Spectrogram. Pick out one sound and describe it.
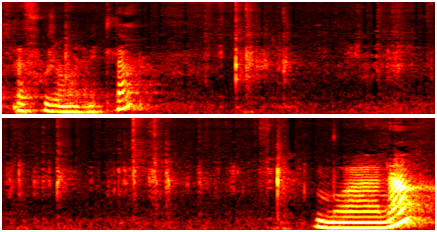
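Paper rustles as cards are handled.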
